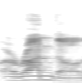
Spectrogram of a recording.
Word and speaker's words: Arundel: So Arundel, that's how it's pronounced. I thought it was like Arundel.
